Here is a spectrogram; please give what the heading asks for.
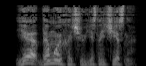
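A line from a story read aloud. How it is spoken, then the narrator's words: Sigh. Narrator (Russian): вздохнул я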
